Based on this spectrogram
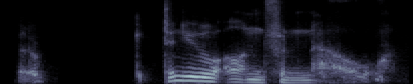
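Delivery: very slow, soft, tired, weary sighing words. Answering whether to keep searching, in character: sighing in character. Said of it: "just kinda sigh and say".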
